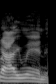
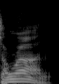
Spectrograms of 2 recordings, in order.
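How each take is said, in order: First: Iran said as "EYE-ran"; mistaken pronunciation. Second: Iran said as "ih-RON"; short first vowel in Iran, then "RON"; corrected pronunciation. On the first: Host repeats what viewers say is wrong, Iran as "EYE-ran". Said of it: "if the proper pronunciation". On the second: Host repeats the viewers' correction, Iran as "ih-RON". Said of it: "proper pronunciation is Iran". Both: Shown as a demonstration.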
